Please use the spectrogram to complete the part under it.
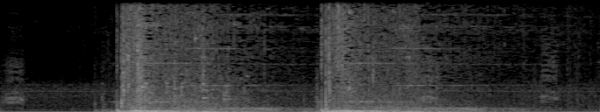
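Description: Heavy blows strike with a ringing crash.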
